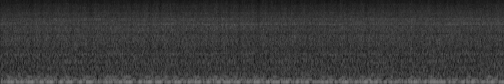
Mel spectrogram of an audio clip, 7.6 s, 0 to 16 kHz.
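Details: Chevrolet C10 truck with carbureted V8, warmed up, after adjusting idle mixture screws with Carb Cheater toward about 14.1 idle AFR: steady, even idle with a smooth low rumble and no hunting or surging; normal idle.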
